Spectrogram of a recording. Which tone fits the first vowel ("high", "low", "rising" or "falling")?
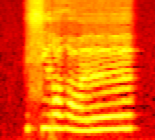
high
